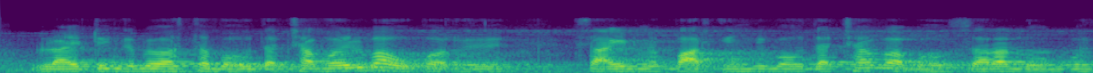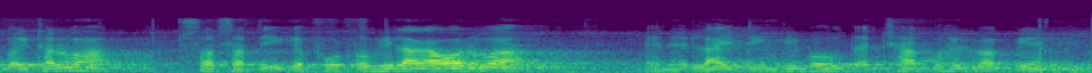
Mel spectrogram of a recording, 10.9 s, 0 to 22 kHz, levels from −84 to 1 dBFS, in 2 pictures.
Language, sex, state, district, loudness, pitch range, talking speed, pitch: Bhojpuri, male, Bihar, East Champaran, -18 LUFS, 120-135 Hz, 200 wpm, 125 Hz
